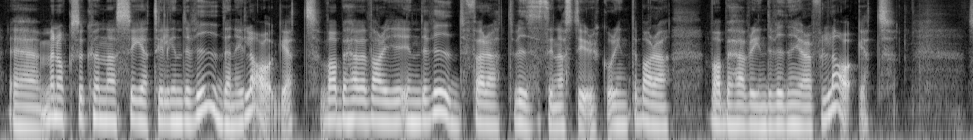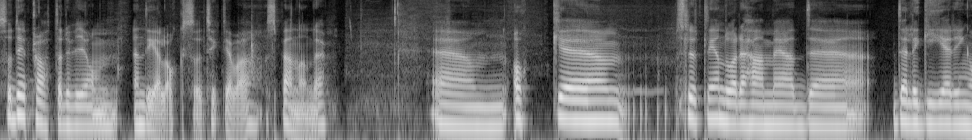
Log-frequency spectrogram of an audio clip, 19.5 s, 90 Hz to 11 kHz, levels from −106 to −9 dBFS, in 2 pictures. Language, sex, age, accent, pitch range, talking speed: Swedish, female, 30-49, native, 150-180 Hz, 140 wpm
